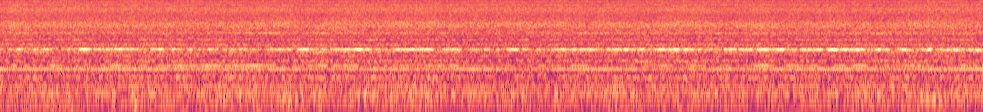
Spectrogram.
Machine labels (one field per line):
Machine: fan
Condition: abnormal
